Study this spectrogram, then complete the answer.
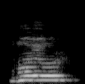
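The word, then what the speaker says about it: ময়ূর: অনু রোধ অনুরোধ এরপরে এখানে অন্তস্থ দীর্ঘকার আছে ম এর সাথে আমরা জানি অ আছে কিন্তু এর উচ্চারণটা কিসের মত হবে ও এর মত হবে কারণ এখানে দীর্ঘকার আছে তাহলে হবে কি ময়ুর ময়ুর ভেরি গুড এই ধন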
